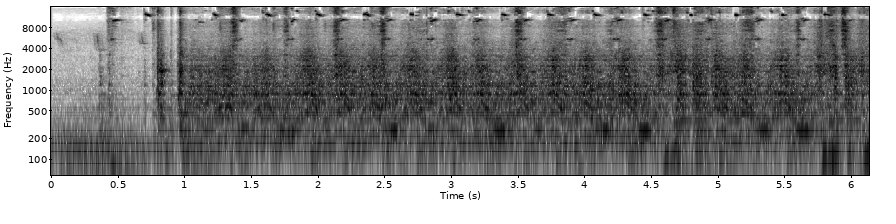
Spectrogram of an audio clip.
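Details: 1952 Chevrolet Bel Air 235 six, standing about 3 years, first start after fitting a new carburetor: a few seconds of cranking, then a steady, even idle with a regular beat; healthy start.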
